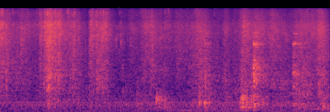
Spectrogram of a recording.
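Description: Plastic bag rustling and crinkling with a few irregular knocks as barbell collars are handled and packed into it.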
